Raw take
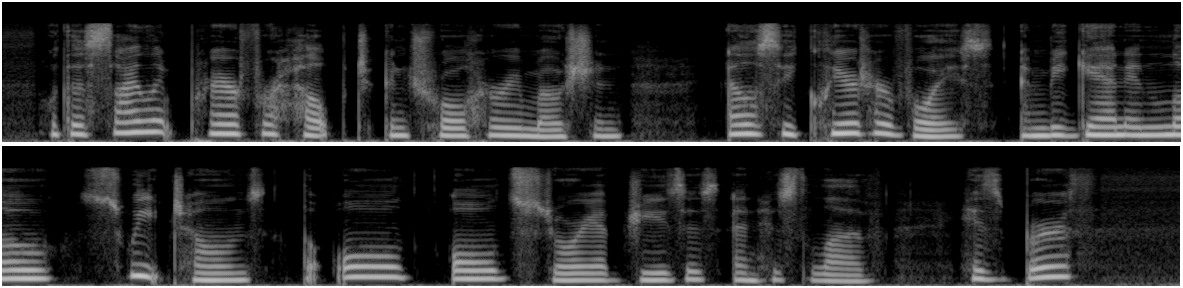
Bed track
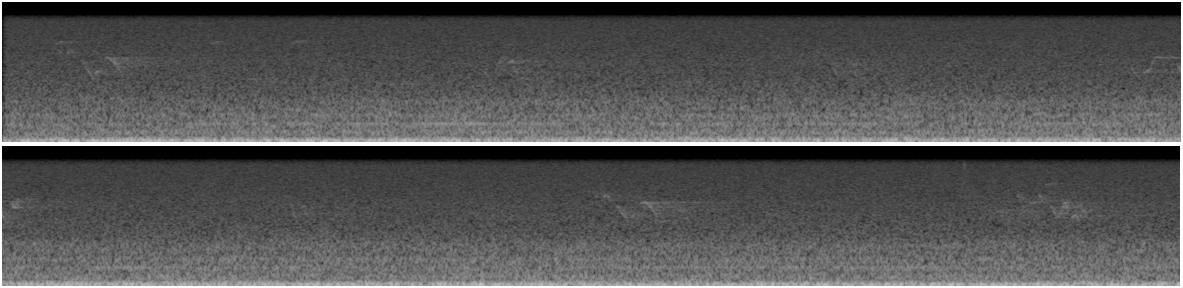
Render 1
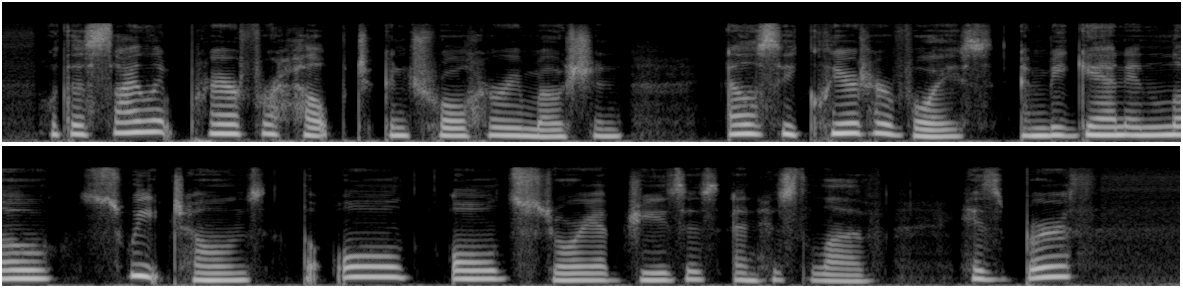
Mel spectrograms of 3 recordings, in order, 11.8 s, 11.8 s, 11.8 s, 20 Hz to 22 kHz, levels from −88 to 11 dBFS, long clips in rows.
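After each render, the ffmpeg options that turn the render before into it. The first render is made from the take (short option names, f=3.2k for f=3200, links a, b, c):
-af anull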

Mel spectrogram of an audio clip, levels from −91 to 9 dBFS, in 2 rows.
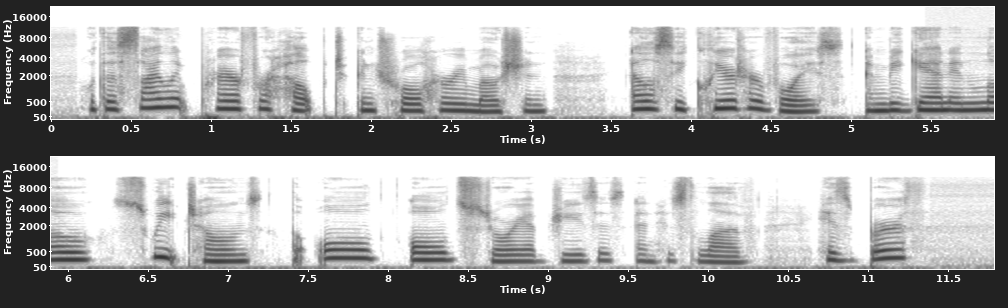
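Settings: -filter_complex "[0:a]asettb=1/sr,asplit=3[a][b][c];[a]atrim=end=2.084[d];[b]atrim=start=2.08:end=2.68,asetpts=PTS-STARTPTS,afade=t=in:d=0.004:c=qsin,afade=t=out:st=0.596:d=0.004:c=qsin,lowpass=f=6.5k:w=0.5412,lowpass=f=6.5k:w=1.3066[e];[c]atrim=start=2.676[f];[d][e]acrossfade=d=0.004:c1=hsin:c2=qsin[g];[g][f]acrossfade=d=0.004:c1=qsin:c2=hsin,asettb=1/sr,asplit=3[h][i][j];[h]atrim=end=5.464[k];[i]atrim=start=5.46:end=5.94,asetpts=PTS-STARTPTS,afade=t=in:d=0.004:c=qsin,afade=t=out:st=0.476:d=0.004:c=qsin,acrusher=bits=8:mix=0:aa=0.5[l];[j]atrim=start=5.936[m];[k][l]acrossfade=d=0.004:c1=hsin:c2=qsin[n];[n][m]acrossfade=d=0.004:c1=qsin:c2=hsin,asplit=2[o][p];[o]atrim=end=9.82,asetpts=PTS-STARTPTS,afade=t=out:st=8.5:d=1.32:c=qua:silence=0.446684[q];[p]atrim=start=9.82,asetpts=PTS-STARTPTS,afade=t=in:d=0.004:c=hsin:silence=0.446684[r];[q][r]concat=n=2:v=0:a=1"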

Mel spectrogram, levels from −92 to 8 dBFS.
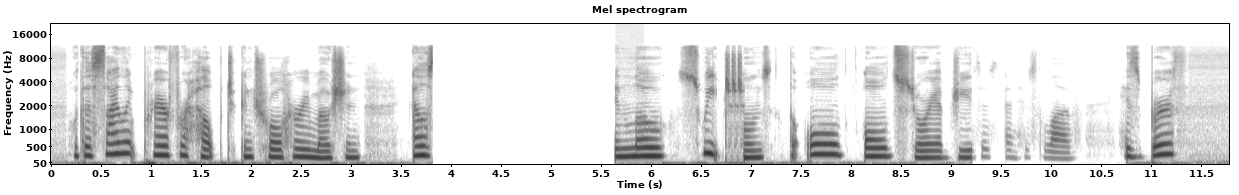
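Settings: -filter_complex "[0:a]asettb=1/sr,asplit=3[a][b][c];[a]atrim=end=9.214[d];[b]atrim=start=9.21:end=10.77,asetpts=PTS-STARTPTS,afade=t=in:d=0.004:c=qsin,afade=t=out:st=1.556:d=0.004:c=qsin,bandpass=f=870:t=q:w=2.4[e];[c]atrim=start=10.766[f];[d][e]acrossfade=d=0.004:c1=hsin:c2=qsin[g];[g][f]acrossfade=d=0.004:c1=qsin:c2=hsin,asplit=6[h][i][j][k][l][m];[h]atrim=end=3.82,asetpts=PTS-STARTPTS,afade=t=out:st=3.816:d=0.004:c=hsin[n];[i]atrim=start=3.82:end=5.65,asetpts=PTS-STARTPTS,volume=0[o];[j]atrim=start=5.65:end=6.822,asetpts=PTS-STARTPTS,afade=t=in:d=0.004:c=hsin[p];[k]atrim=start=6.758:end=6.822[q];[l]atrim=start=6.758:end=6.822[r];[m]atrim=start=6.938[s];[n][o][p]concat=n=3:v=0:a=1[t];[t][q]acrossfade=d=0.004:c1=hsin:c2=hsin[u];[u][r]acrossfade=d=0.004:c1=hsin:c2=hsin[v];[v][s]acrossfade=d=0.004:c1=hsin:c2=hsin"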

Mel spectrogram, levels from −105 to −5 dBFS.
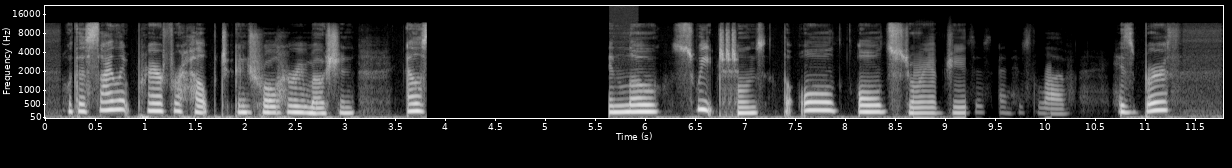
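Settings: -filter_complex "[0:a]asplit=3[a][b][c];[a]afade=t=out:st=1.86:d=0.02[d];[b]asplit=2[e][f];[f]adelay=41,volume=-9dB[g];[e][g]amix=inputs=2:normalize=0,afade=t=in:st=1.86:d=0.02,afade=t=out:st=2.78:d=0.02[h];[c]afade=t=in:st=2.78:d=0.02[i];[d][h][i]amix=inputs=3:normalize=0,asettb=1/sr,asplit=3[j][k][l];[j]atrim=end=8.694[m];[k]atrim=start=8.69:end=10.07,asetpts=PTS-STARTPTS,afade=t=in:d=0.004:c=qsin,afade=t=out:st=1.376:d=0.004:c=qsin,aeval=exprs='(tanh(12.6*val(0)+0.8)-tanh(0.8))/12.6':c=same[n];[l]atrim=start=10.066[o];[m][n]acrossfade=d=0.004:c1=hsin:c2=qsin[p];[p][o]acrossfade=d=0.004:c1=qsin:c2=hsin"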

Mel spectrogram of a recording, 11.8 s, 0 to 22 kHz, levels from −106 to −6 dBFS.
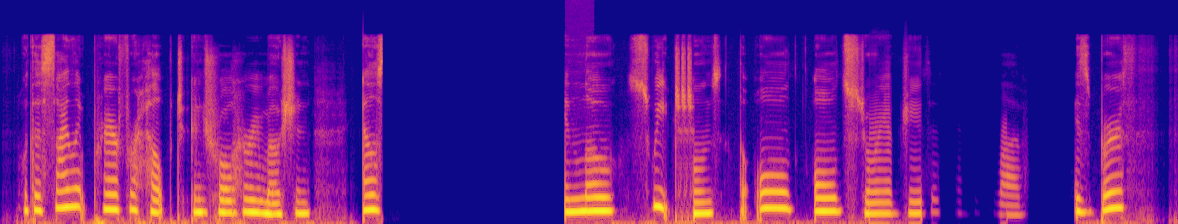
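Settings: -af "agate=range=-38dB:threshold=-48dB:ratio=16:detection=peak,equalizer=f=110:t=o:w=2.6:g=14"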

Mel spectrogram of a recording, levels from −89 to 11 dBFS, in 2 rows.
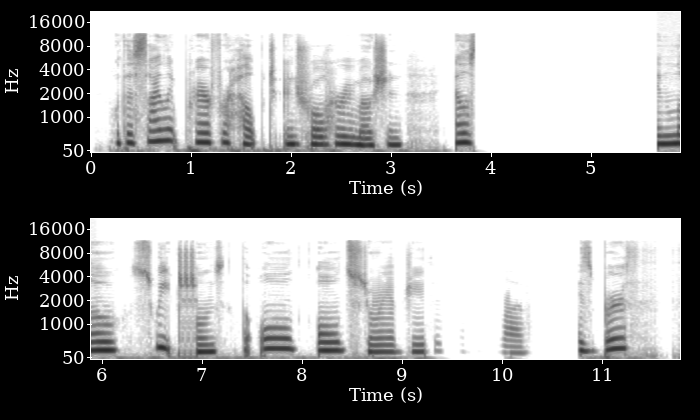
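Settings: -af "afreqshift=21"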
